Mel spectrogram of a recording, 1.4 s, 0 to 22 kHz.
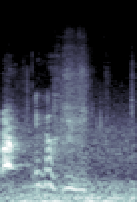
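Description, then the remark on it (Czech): A dog lets out one sharp bark, followed by a couple of high, wavering whimpers and whines, all within a second and a half. “My budeme mít na svatbě 11 psů, tak tohle je taková zkouška.”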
